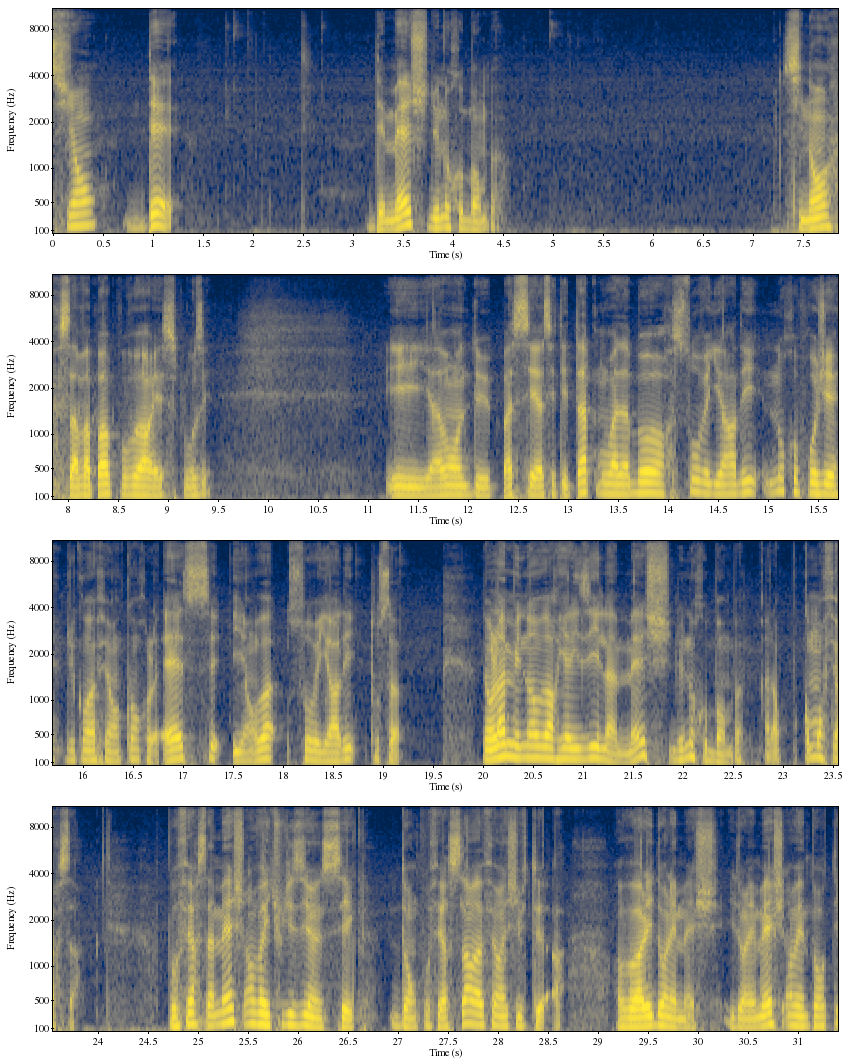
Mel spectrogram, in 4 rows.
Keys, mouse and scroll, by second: 0.4-0.8 ctrl+scroll up 1, 0.8 ctrl+scroll down 3, 1.2 scroll up 4, 1.5 right click, 1.8 Tab, 2.5 right click, 5.0 Tab, 5.4 ctrl+scroll down 1, 5.8 a, 6.1 scroll down 2, 7.2 KP_1, 10.7 shift+scroll up 4, 11.6-13.5 shift+scroll up 6, 13.5-13.9 scroll up 2, 19.8 ctrl+scroll down 2, 20.1 shift+scroll up 1, 22.1-22.8 scroll down 4, 24.0 Delete, 27.9 shift+a.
